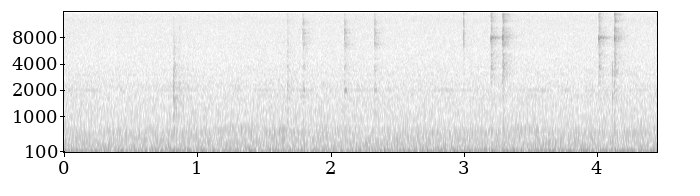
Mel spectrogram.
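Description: Near silence with faint, scattered computer clicks, some in quick pairs, over a low steady room hum.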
